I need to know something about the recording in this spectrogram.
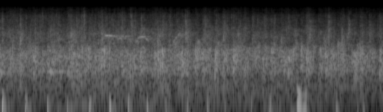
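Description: Steady audience applause for the person who organized the day's event, a dense wash of many hands clapping at an even level for several seconds, with a few sharper individual claps standing out and no talking over it.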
